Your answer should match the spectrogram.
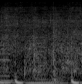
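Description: Chicken sizzles in rendered bacon and chorizo fat while being mixed, a steady low frying hiss with two soft stirring scrapes.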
